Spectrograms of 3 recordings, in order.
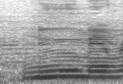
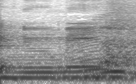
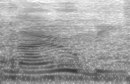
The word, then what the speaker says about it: Noomi: The Tom Hardy, Gary Oldman, Noomi Rapace. – Yes, good cast. – Is that how you pronounce it? – I'm calling her Noomi. Yes, Noomi. That's what she told me.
